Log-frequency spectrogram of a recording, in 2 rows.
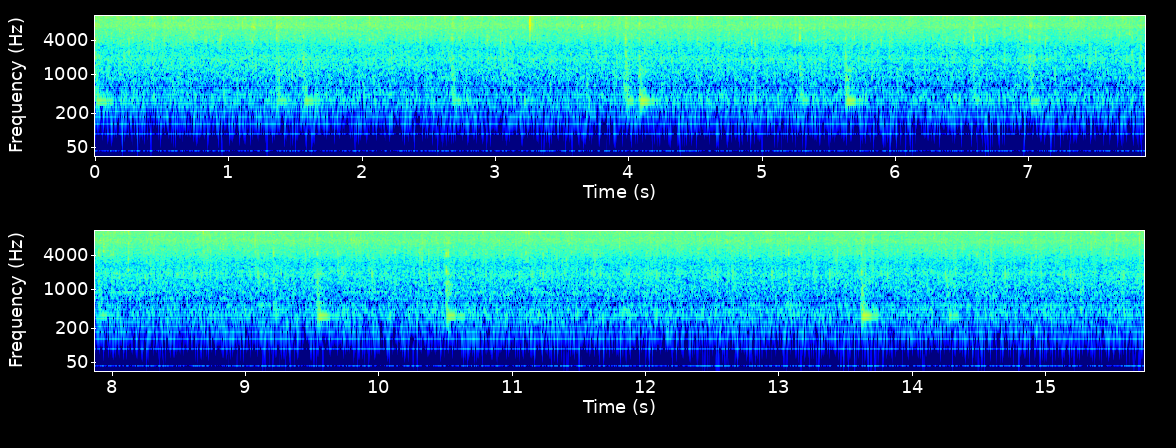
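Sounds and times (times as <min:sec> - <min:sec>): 
rain heard from shelter: 0:00.0 - 0:15.7.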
